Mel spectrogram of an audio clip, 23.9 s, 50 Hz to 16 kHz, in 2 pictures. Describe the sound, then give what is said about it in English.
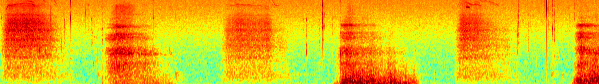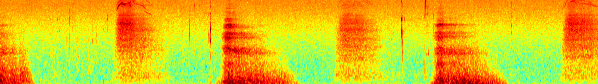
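Deep, slow breathing: several full cycles of soft inhales through the nose alternating with louder, rushing exhales through the mouth, in a steady unhurried rhythm with no talking. “take 6 deep breaths with me in through your nose and out through your mouth.”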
